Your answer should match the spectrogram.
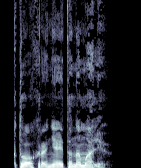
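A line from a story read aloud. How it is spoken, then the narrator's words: Decisive question. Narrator (Russian): решительным тоном спросил Шитанг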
